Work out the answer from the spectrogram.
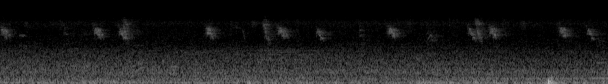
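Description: Small birds chirping in short, high notes, repeated irregularly a few times a second, over a steady low background noise. A brief low thump sounds once, about five and a half seconds in.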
